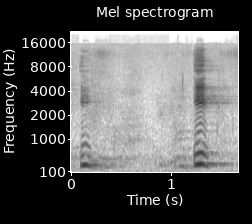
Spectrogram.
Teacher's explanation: La I latina, fíjate que la boca es más explayada, en cambio la I rusa es más pequeña. I.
